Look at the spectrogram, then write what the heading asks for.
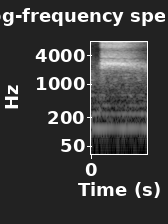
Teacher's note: And s as voice dental fricative. And sh as voiceless palatal fricative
